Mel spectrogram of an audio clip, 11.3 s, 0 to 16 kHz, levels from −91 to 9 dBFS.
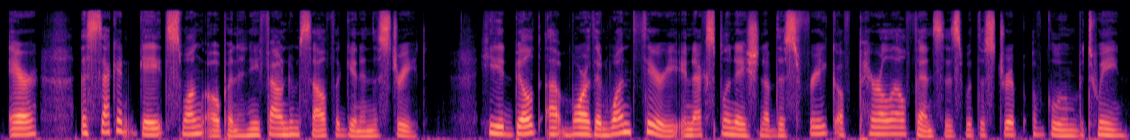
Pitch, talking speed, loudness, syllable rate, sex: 160 Hz, 190 wpm, -19 LUFS, 4.8 syllables/s, female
